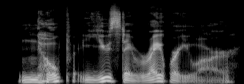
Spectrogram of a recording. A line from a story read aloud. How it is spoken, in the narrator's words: he growled without heat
